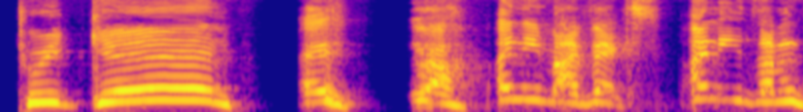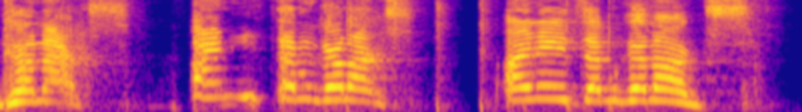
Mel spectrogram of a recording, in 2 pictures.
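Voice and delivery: high, jittery put-on voice, pleading; mock tweaking addict. Streamer voicing viewer who needs Canucks, mock craving. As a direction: play a desperate fan craving a fix.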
